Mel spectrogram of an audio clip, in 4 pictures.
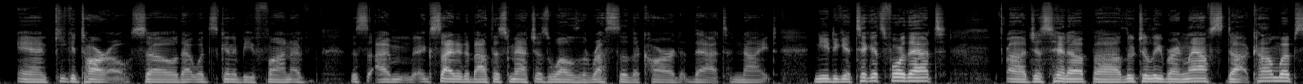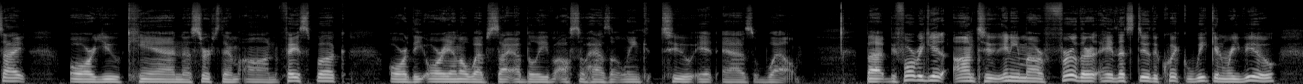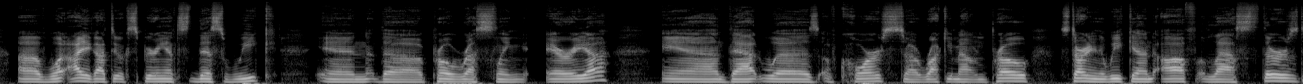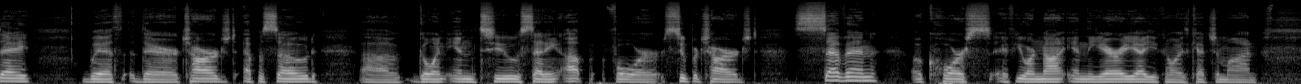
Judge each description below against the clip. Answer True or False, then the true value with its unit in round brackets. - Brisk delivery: False (155 wpm)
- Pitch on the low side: True (125 Hz)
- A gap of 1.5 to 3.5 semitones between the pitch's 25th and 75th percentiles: True (2.9 semitones)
